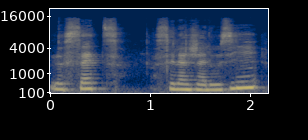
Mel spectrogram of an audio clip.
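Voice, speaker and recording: A woman casually walking through a card deck on her channel, speaking in a thoughtful, hesitant way and often pausing to search for words. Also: fairly high pitch, darkish tone. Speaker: tarot deck reviewer.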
